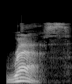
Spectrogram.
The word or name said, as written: wrasse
